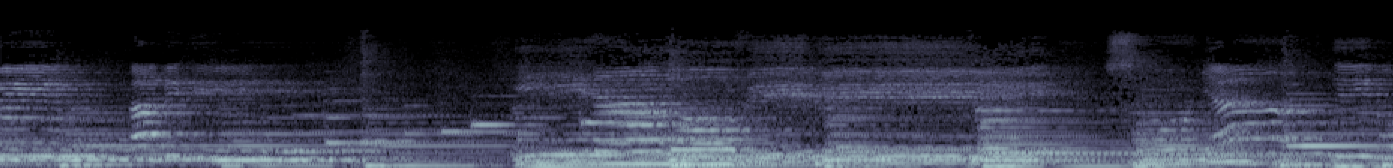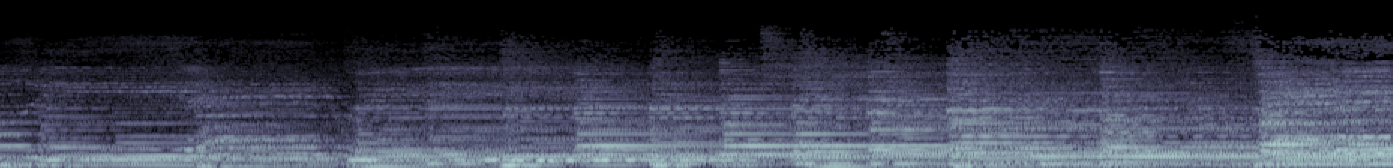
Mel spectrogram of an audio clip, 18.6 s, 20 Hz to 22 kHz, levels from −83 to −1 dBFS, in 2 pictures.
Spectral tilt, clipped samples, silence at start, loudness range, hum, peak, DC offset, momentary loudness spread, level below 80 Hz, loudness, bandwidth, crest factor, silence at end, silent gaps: -7.5 dB/octave; under 0.1%; 0 s; 4 LU; none; -10 dBFS; under 0.1%; 8 LU; -40 dBFS; -28 LUFS; 10.5 kHz; 16 dB; 0 s; none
